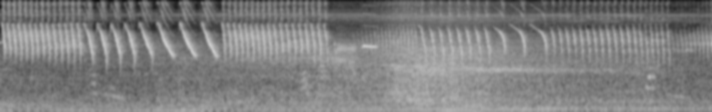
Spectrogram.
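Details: Canary delivering a long rolling song for teaching young canaries: buzzy rapid trill, slower descending whistles, a break with softer noisy passage, then renewed quick trilled notes.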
